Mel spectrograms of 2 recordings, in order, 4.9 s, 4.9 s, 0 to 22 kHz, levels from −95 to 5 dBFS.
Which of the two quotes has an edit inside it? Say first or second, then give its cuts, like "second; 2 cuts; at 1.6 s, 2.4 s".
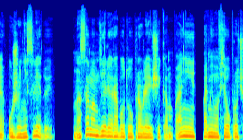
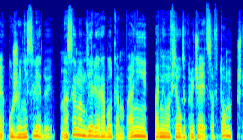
second; 3 cuts; at 1.1 s, 2.3 s, 3.6 s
